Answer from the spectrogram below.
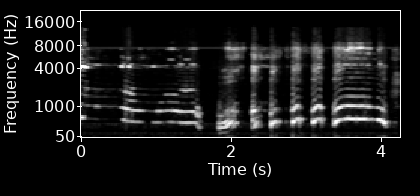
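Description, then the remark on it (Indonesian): A storyteller imitates a tortoise crying: a long, wavering wail followed by a string of short, sobbing bursts, fairly loud with no other sounds around it. “gajahnya memang sibuk sampai gajah sendiri bingung loh melihat kura-kura kok pagi-pagi bangun tidur nangis”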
